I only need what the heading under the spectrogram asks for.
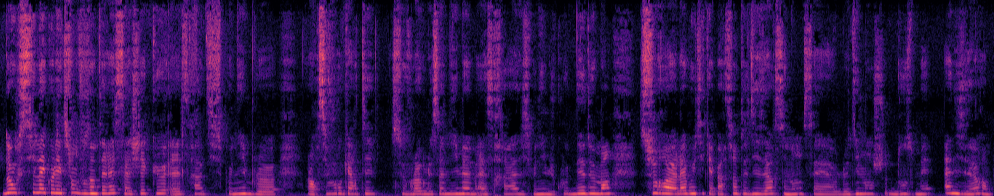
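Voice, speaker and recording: A woman's voice: a little high, steady tone, brisk, warm tone. A woman illustrator chatting casually in a vlog, gushing and affectionate about the things she made, with lots of filler words. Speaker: illustrator presenting her own collection.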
